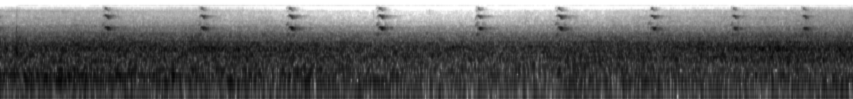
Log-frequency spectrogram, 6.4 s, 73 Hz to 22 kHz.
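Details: Squirrel at Hebbal Park, recorded with a Nikon D5100: short, sharp high chirps repeated steadily about every two-thirds of a second, roughly ten in a row, over a loud, constant broadband background rush.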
